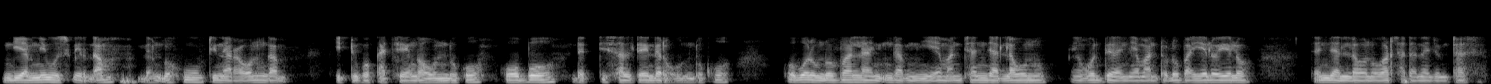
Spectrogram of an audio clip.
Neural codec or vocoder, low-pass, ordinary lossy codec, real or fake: none; 3.6 kHz; none; real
